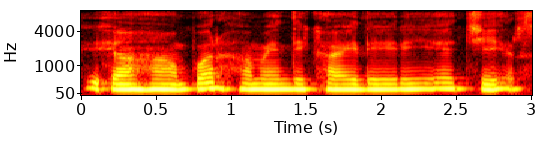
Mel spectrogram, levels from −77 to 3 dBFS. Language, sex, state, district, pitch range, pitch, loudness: Hindi, male, Himachal Pradesh, Shimla, 140-155 Hz, 145 Hz, -12 LUFS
